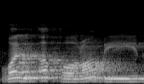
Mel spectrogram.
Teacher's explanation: لام ساکن پہ اظہار قمری، قاف ساکن پہ قلقلہ راپور. والاقربین بی یا مدہ.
